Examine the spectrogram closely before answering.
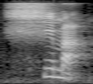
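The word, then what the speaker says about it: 島: Okay, so that's how to practice in your Wakabuku. では次いきます。Okay, island, shima. Now you need to know two pronunciations, shima or to.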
